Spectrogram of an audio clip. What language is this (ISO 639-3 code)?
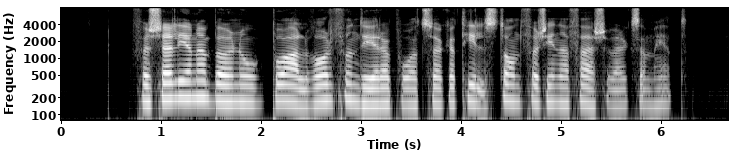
swe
